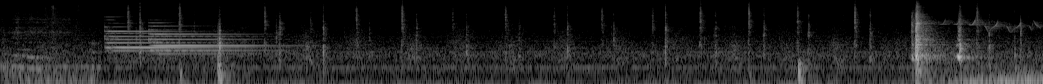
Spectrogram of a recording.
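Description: Doorbell chime ringing about a second in, several steady notes sounding one after another and fading over about a second and a half. Then come light, evenly spaced clicks of footsteps on a hard floor, and a loud clack of the front door being unlatched and opened near the end.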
